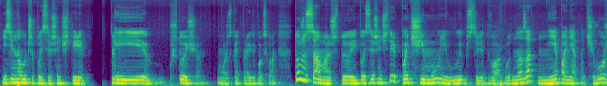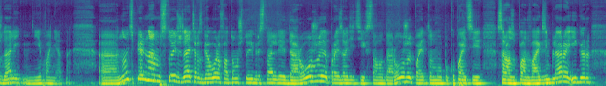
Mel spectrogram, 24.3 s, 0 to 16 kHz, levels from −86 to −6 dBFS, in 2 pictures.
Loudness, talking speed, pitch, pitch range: -16 LUFS, 130 wpm, 140 Hz, 130-155 Hz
